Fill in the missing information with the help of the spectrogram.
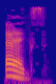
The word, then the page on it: eggs: British English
